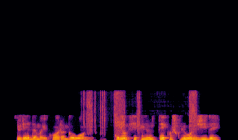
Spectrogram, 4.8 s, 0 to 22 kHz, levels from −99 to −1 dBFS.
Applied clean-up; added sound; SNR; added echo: classical method Wiener filter.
